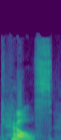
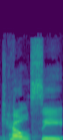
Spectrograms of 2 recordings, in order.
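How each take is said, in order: First: The name is said with one syllable. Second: The name is said with two syllables. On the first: This is the family's original version. The speaker calls it right. "instead of Kels" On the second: This is the common version that replaced the family's own. The speaker calls it wrong. "it just became Kelce instead of Kels"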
